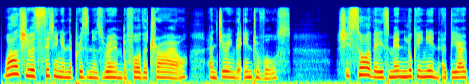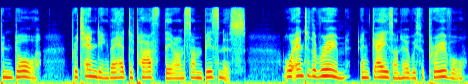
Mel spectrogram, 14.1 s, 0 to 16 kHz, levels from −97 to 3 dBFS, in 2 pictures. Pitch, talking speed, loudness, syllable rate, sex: 220 Hz, 190 wpm, -19 LUFS, 5.4 syllables/s, female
